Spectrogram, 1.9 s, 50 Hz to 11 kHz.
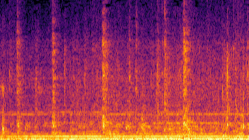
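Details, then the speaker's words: A 2015 Dennis Eagle Elite 6 refuse lorry collecting paper and plastic recycling runs its compactor: a steady hydraulic pump hum over engine idle with occasional knocks from the load as it compacts a high pile, cycling normally. "Right, well, let's do another compaction. Otherwise, it's just going to be too full when the other fella tries to dump his stuff in."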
